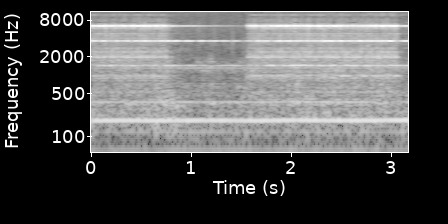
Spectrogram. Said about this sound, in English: Yeah, I'll get the phone.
